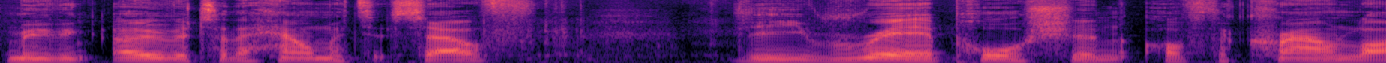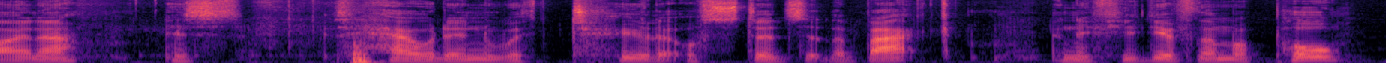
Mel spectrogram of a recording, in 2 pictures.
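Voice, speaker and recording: A man's voice: medium pitch, fairly even intonation, moderate pace, darkish tone, a little hiss or hum. A man presenting an installation tutorial, explaining each step in a methodical, informal way. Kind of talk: instructional step-by-step tutorial narration.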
